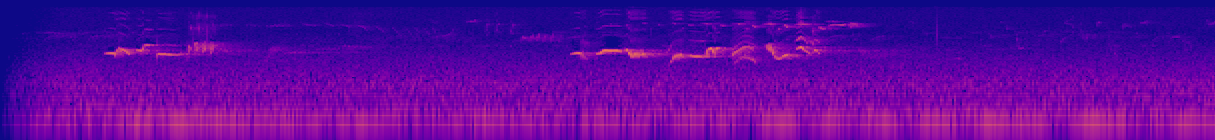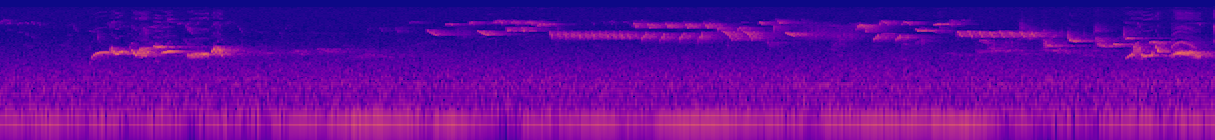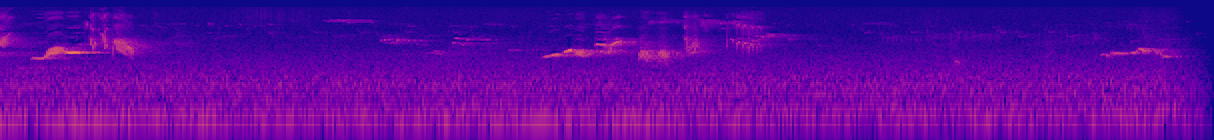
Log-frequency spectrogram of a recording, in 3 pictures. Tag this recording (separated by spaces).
Gloucestershire Woodland birds birdsong blackbird morning nature spring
